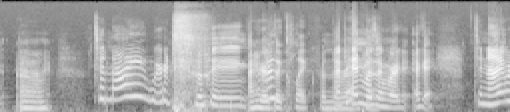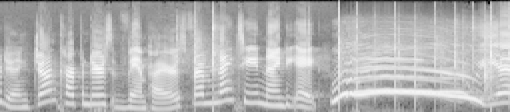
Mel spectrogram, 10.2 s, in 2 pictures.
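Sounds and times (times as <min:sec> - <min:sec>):
speech: 0:00.0 - 0:09.1, 0:09.7 - 0:10.1
hand clapping: 0:08.4 - 0:10.1.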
